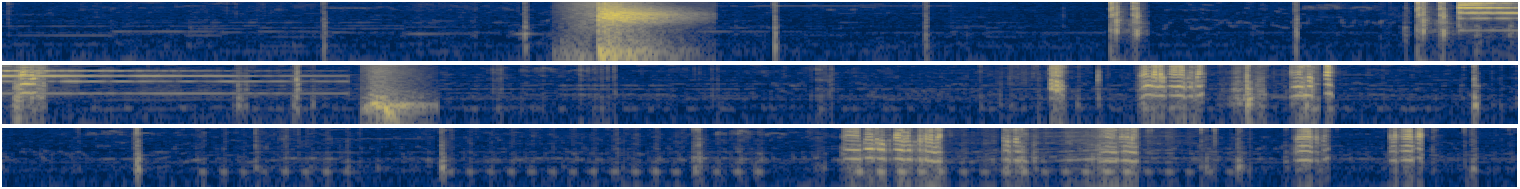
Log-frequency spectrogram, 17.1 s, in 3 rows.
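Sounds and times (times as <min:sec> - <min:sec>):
short swoosh: 0:02.1 - 0:02.7, 0:07.0 - 0:07.4
bell ding: 0:05.5 - 0:07.0.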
